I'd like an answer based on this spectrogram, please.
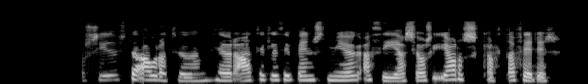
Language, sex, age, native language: Icelandic, female, 30-39, Icelandic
